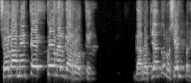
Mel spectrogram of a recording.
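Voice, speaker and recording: A man speaks at a moderate pace. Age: 70s. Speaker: street vendor leader. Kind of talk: complaint in group meeting.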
